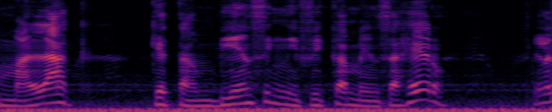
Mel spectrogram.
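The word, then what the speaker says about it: מלאך: hablamos de este término en hebreo nos referimos Nosotros con la pronunciación malak que también significa mensajero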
